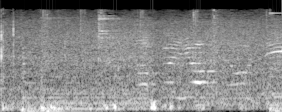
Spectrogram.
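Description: Faint distant voices over outdoor background noise, with a few short high chirps about a second in.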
